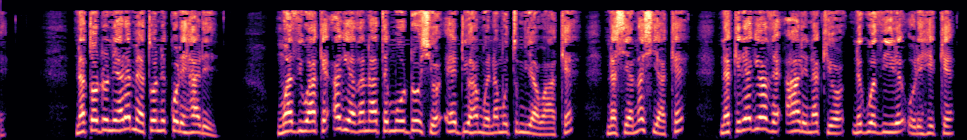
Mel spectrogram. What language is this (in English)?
Kikuyu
